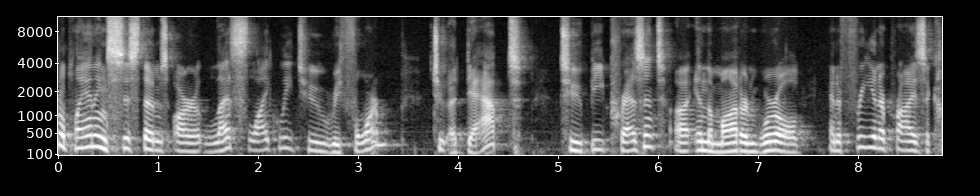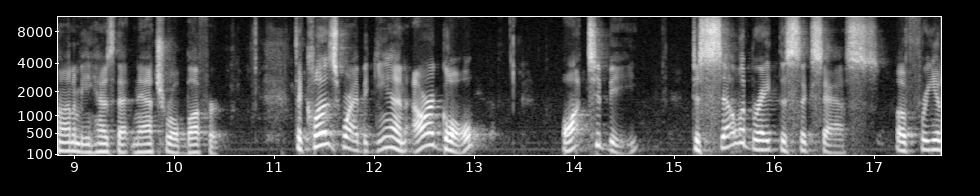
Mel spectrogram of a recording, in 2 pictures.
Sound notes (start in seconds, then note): none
